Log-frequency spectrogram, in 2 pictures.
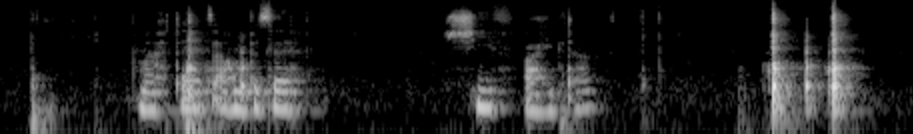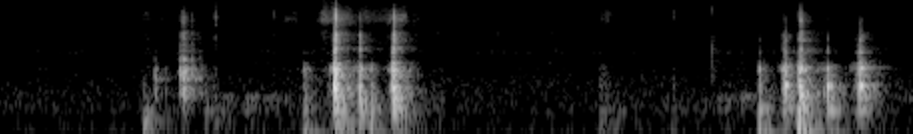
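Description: A rubber stamp taps against an ink pad.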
